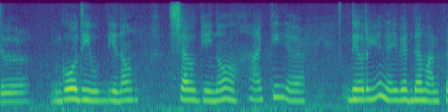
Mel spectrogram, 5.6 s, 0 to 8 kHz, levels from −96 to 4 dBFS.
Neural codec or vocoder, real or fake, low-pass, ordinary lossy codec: codec, 16 kHz in and 24 kHz out, 0.6 kbps, FocalCodec, streaming, 4096 codes; fake; 7.2 kHz; none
